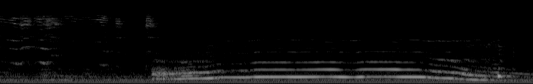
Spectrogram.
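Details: Indoors, Toby the Jack Russell Terrier starts with faint high whines, then swells into a smooth howl that rises gently, holds for about three seconds and glides down, over a steady low background hum.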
